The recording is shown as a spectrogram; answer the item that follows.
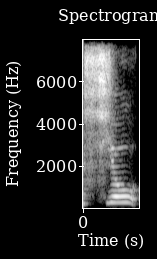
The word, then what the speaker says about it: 休: Sama show, jadi kan dia XIU. Pas 嗯， baca, X-nya kan berubah jadi S ya. Nah, iya, IU itu bacanya IOU. Show. 有 Bacanya ya, tulisannya XIU.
